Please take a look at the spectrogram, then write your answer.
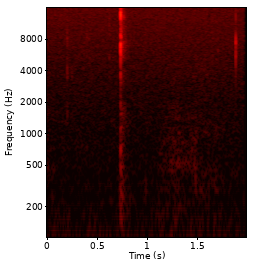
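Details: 1936 Crosley Model 516 Fiver radio switch after repair with a new detent ball and sewing machine grease: one crisp sharp click as it snaps into position, then a fainter second; normal detent click.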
